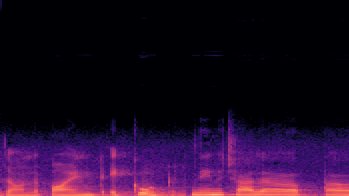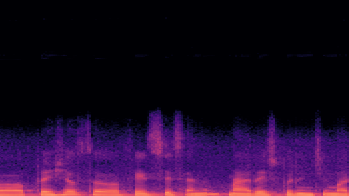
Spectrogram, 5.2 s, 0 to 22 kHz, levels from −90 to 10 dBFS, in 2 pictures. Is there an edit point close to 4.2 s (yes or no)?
no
